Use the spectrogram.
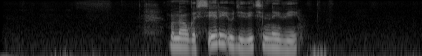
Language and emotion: Russian, neutral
